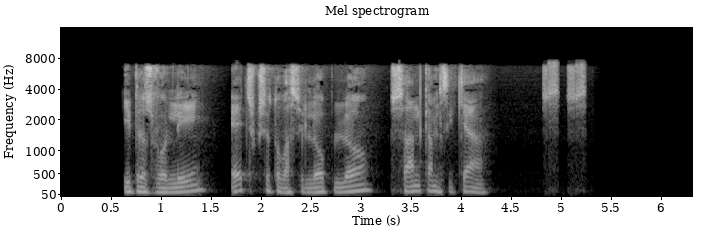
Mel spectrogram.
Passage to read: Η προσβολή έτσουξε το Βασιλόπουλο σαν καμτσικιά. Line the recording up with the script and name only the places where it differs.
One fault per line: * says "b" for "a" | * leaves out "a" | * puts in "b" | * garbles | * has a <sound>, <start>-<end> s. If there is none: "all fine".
* has a laugh, 4.8-5.3 s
